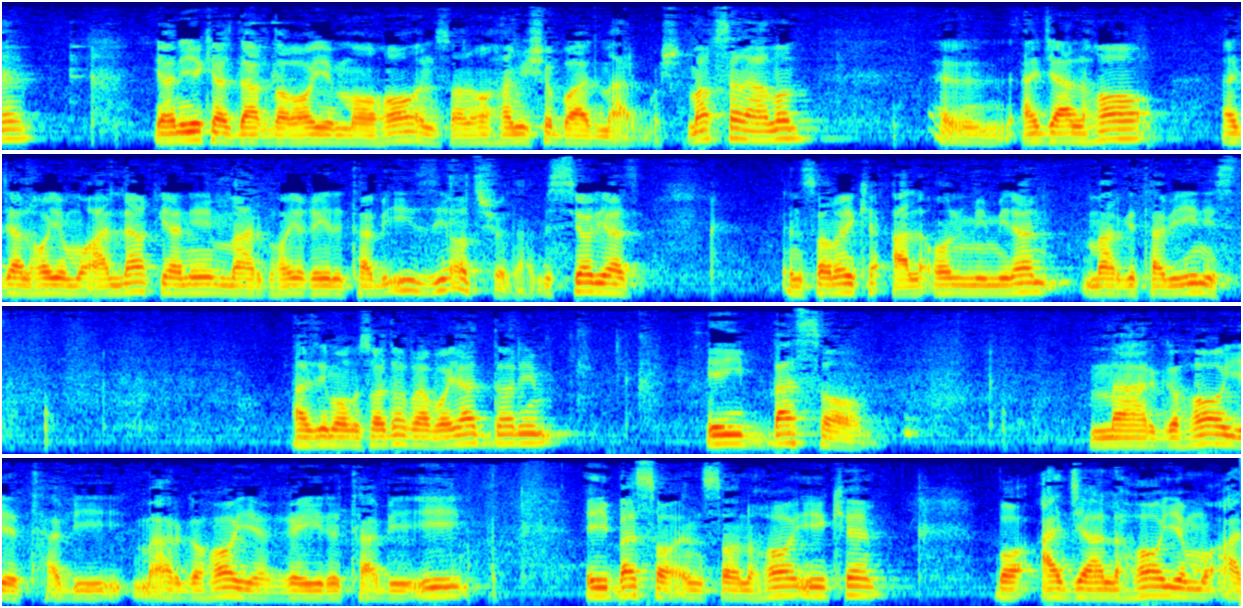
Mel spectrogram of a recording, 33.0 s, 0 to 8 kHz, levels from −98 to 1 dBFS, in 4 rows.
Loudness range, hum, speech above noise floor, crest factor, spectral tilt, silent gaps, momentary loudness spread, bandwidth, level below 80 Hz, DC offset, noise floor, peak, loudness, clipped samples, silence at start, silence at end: 3 LU; none; 36 dB; 18 dB; -7.5 dB/octave; none; 9 LU; 8 kHz; -68 dBFS; under 0.1%; -57 dBFS; -4 dBFS; -21 LUFS; under 0.1%; 0 s; 0 s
